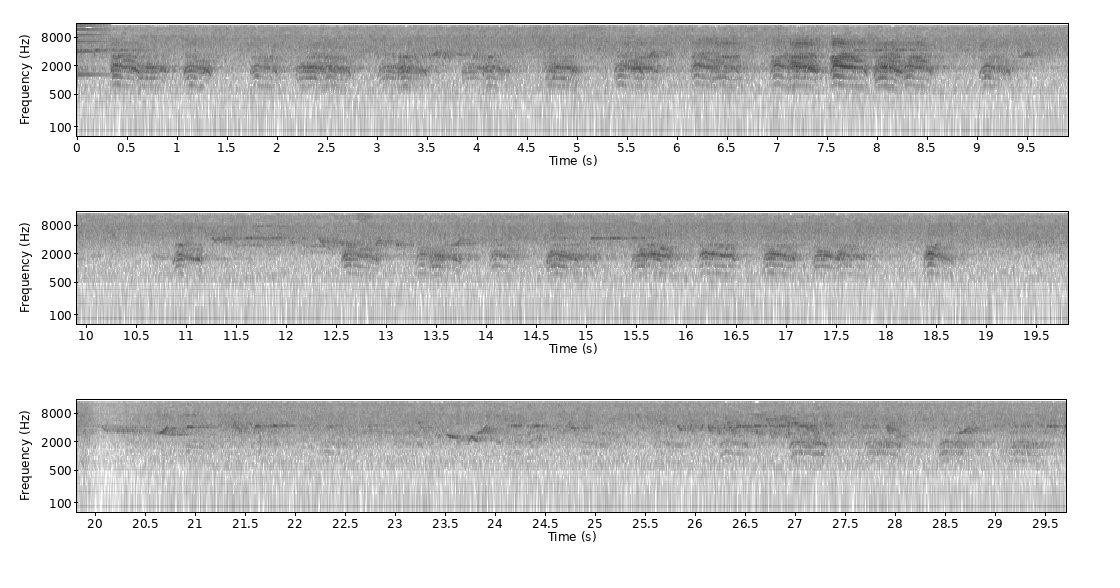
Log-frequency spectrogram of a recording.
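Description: Birds calling: short, harsh calls repeated about twice a second, which stop about eighteen seconds in; after a brief drop near twenty seconds only fainter, scattered calls remain over a steady outdoor hiss.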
